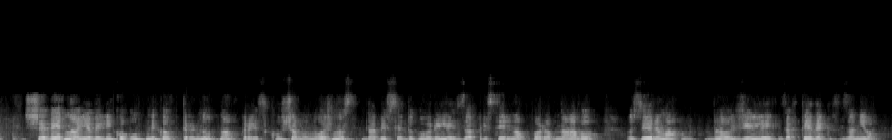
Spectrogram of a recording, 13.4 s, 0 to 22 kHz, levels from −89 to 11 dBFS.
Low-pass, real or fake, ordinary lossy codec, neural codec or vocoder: 7.2 kHz; fake; Opus, 32 kbps; codec, 16 kHz, 4 kbps, FreqCodec, smaller model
